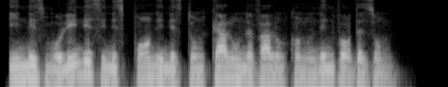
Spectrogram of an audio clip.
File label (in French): Prononciation Enez Molenez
